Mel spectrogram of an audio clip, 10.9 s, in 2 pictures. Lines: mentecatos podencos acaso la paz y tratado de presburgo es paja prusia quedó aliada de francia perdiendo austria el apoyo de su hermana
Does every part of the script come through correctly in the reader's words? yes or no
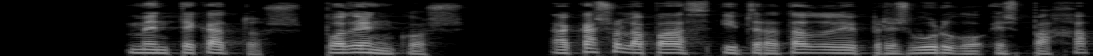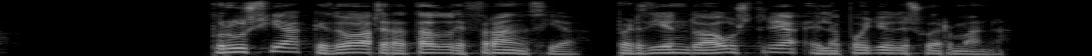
no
